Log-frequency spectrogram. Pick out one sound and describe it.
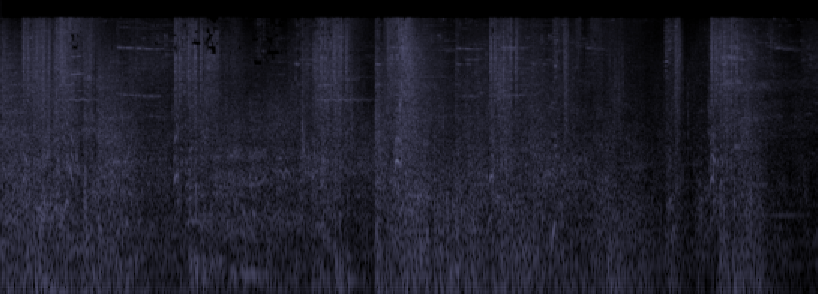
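Spell effects whoosh, crackle and burst in a fast fight.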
